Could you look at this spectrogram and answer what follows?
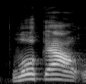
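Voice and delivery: usual speaking voice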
